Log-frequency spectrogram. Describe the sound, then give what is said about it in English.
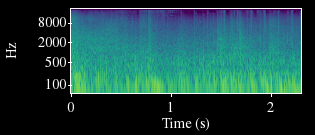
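Dense, continuous gunfire and heavy booming blasts from a video game battle, loud and sustained for the whole stretch with no talk over it. “Oh, there's one behind us too. We're getting shots from behind.”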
